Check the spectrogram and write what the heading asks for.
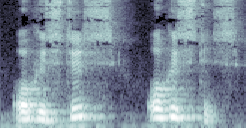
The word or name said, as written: augustus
